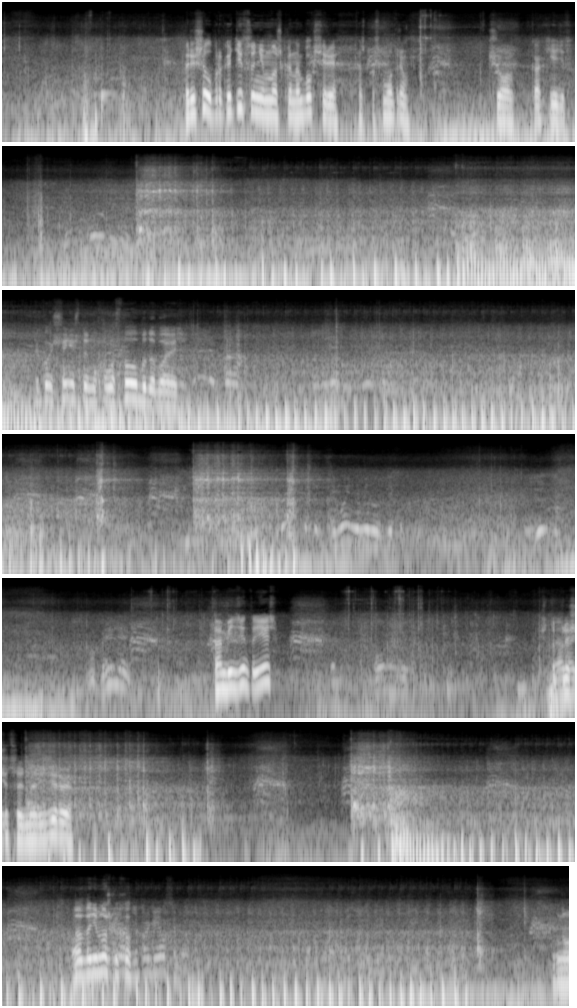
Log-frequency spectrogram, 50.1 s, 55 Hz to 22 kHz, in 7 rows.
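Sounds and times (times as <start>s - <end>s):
motorcycle engine idling: 7.9s - 25.8s, 36.3s - 49.8s.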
